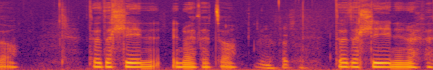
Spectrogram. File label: "llun", Welsh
